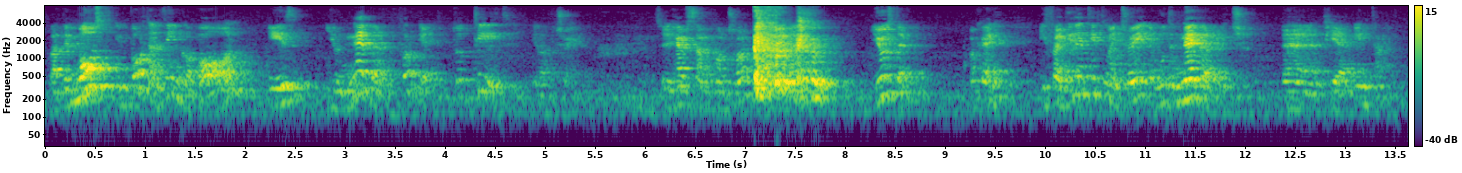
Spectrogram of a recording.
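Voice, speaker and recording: Animated Italian-accented man lecturing in echoey hall. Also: high-pitched, measured pace, distant mic. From Italy. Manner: animated, gesturing, playful storytelling with frequent "okay?" checks. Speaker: physics lecturer. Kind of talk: lively university lecture. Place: dark lecture hall with projector screen. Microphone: distant room mic, speaker walking around. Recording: echoey lecture hall recorded from afar with room noise.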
